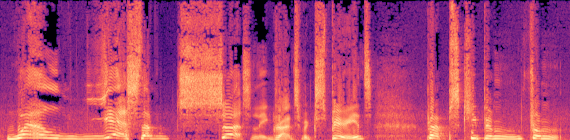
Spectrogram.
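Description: A woman voicing a flustered, self-important male government minister who stammers and squeaks in an audiobook story. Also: sing-song, takes it slowly, fairly bright tone, heavily acted. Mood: hesitant, flustered.

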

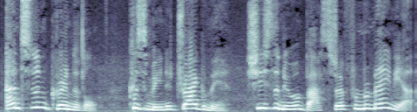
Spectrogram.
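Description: A woman's voice: fairly high pitch, sing-song, fairly quick, pitched above the performer's own voice. A woman voicing an earnest, dreamy young man who guides people knowledgeably in an audiobook story. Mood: authoritative.

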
